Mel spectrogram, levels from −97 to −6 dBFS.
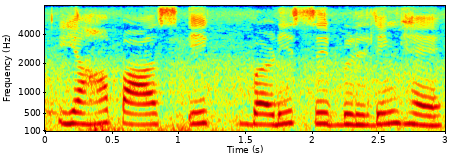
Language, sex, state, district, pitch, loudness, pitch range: Hindi, female, Madhya Pradesh, Umaria, 255 Hz, -13 LUFS, 245-265 Hz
